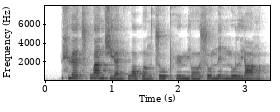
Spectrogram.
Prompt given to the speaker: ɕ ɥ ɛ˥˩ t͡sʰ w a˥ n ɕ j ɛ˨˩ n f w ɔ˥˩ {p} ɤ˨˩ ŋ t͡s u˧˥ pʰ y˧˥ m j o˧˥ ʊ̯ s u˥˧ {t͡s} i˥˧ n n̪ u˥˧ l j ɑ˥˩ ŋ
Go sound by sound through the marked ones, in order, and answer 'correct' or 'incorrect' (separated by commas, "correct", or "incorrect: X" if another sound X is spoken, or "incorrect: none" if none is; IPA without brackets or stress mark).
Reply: correct, incorrect: n̪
